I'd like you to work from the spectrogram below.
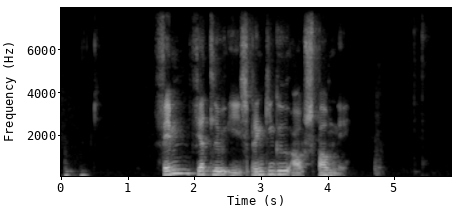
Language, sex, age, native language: Icelandic, male, 20-29, Icelandic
